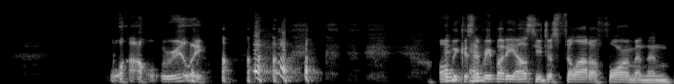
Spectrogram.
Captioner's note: laugh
